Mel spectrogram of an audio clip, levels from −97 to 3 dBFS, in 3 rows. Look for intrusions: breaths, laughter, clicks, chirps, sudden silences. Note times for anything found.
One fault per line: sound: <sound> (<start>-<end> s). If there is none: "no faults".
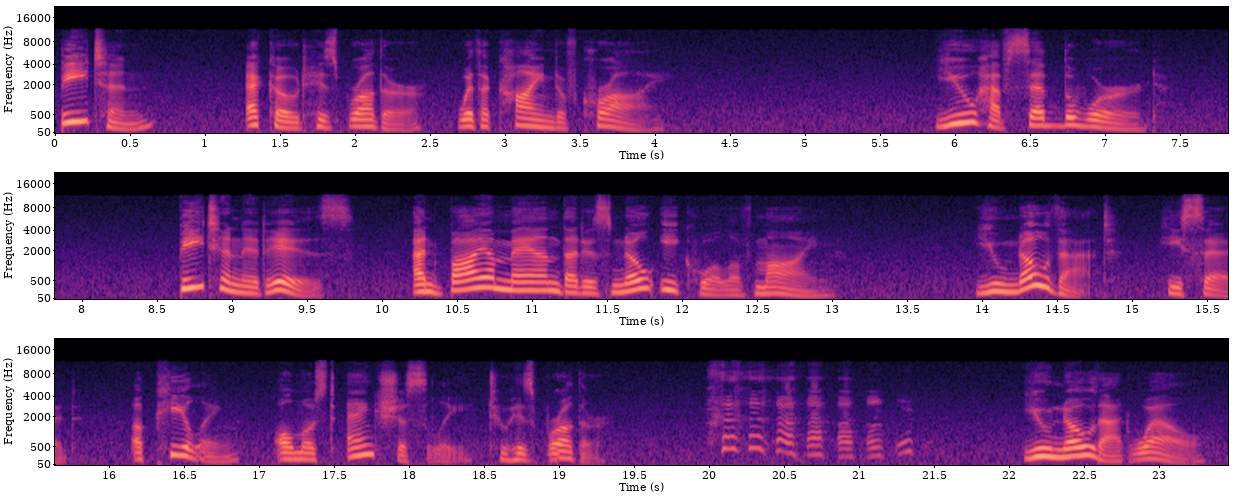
sound: laugh (20.0-21.5 s)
